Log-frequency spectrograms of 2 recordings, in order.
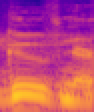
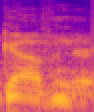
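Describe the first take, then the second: First: It is not said like the word governor. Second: It is said just like the word governor. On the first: The speaker calls it right. "that's his name, Gouverneur" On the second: The speaker calls it wrong. "not governor"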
